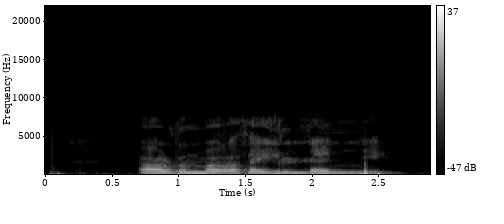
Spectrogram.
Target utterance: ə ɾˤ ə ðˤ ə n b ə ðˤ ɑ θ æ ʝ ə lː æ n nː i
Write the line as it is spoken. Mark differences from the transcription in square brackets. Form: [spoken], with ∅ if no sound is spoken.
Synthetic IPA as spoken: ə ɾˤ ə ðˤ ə n [m] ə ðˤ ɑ θ æ ʝ ə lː æ n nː i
